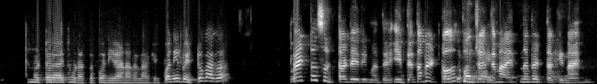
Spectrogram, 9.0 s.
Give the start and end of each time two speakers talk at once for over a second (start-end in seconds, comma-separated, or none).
6.7-8.4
